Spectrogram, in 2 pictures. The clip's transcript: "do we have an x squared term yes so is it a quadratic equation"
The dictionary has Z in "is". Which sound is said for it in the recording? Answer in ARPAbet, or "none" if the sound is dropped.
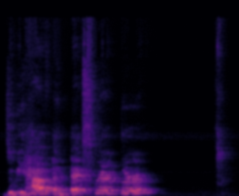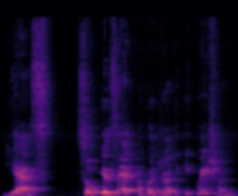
Z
